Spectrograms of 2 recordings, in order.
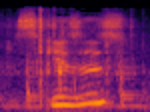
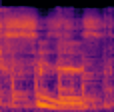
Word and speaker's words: scissors: Skizzers. Oh, and I don't actually say skizzers like skizzers. I say it like scissors.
